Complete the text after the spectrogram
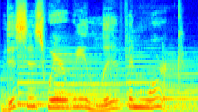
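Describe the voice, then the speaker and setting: A woman's voice: fairly high pitch, lively intonation, measured pace, over loud music. A woman reading scripted narration for an advertisement. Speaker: law firm advertisement narrator.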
